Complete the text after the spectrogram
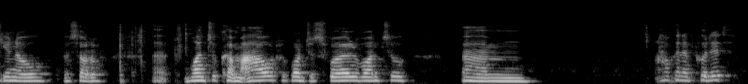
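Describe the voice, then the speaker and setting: A woman with a Danish accent, whose first language is Danish, giving a live tarot reading to viewers and often pausing to search for words. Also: fairly low pitch, highs cut off. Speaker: tarot card reader. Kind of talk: live-stream card reading, chatting to viewers.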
